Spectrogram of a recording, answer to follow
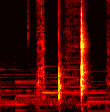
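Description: Two short taps of paper card and hands on a wooden tabletop, a little past halfway, over soft background music.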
